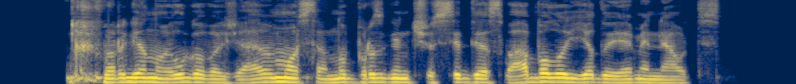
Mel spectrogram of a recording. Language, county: Lithuanian, Alytus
